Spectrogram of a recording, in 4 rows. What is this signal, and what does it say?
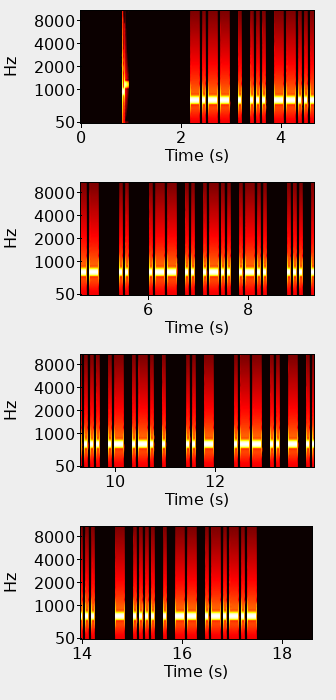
Morse code, heard as a keyed tone, about 20 wpm, 700 Hz. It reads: YES, I WILL SHARE IT WITH THEM.
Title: Sentences from Top 1000 Words - Review Part 6 - 20wpm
